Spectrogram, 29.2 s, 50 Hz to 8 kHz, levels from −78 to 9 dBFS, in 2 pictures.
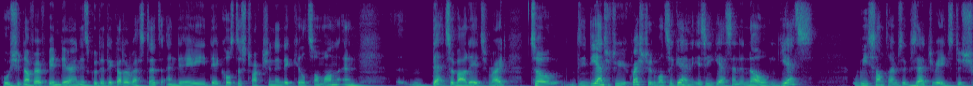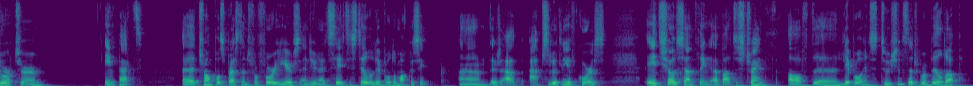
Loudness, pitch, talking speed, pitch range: -27 LUFS, 130 Hz, 175 wpm, 115-155 Hz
